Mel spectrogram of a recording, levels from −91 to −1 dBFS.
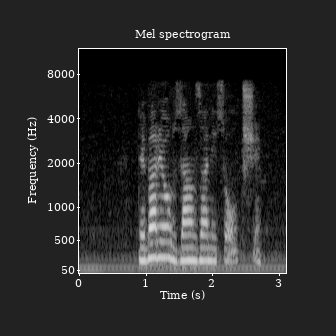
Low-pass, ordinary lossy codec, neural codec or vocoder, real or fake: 7.2 kHz; MP3, 96 kbps; none; real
